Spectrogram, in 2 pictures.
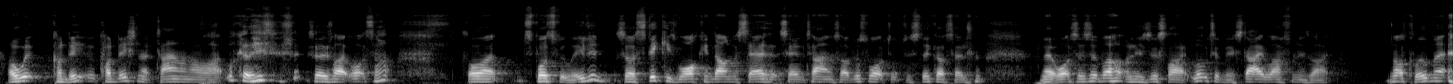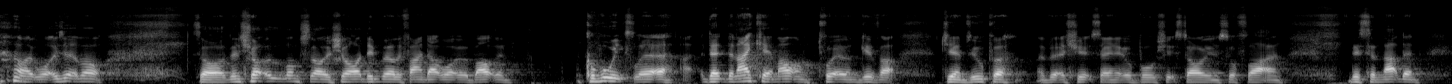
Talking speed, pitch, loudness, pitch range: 250 wpm, 125 Hz, -22 LUFS, 115-140 Hz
